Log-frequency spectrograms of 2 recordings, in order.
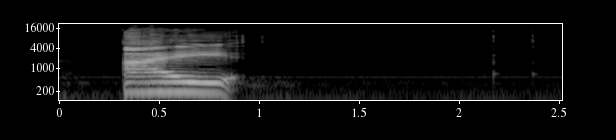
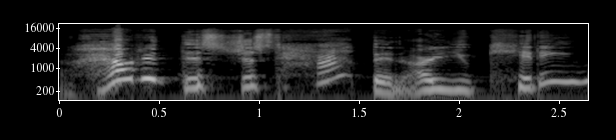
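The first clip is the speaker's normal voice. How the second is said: stunned disbelief. Retold or imitated. Bon Clay watching the transformation, stunned disbelief. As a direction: rise into shocked disbelief. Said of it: "Bon Clay, of course, is just like".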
